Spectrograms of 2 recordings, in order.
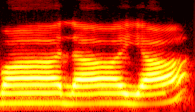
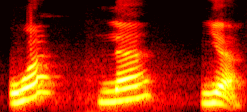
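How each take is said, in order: First: Each vowel is drawn out long. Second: Each vowel is kept short. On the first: The speaker calls it wrong. "اس طرح سے نہیں پڑھیں گے" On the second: The speaker calls it right. "کیسے پڑھیں گے؟"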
